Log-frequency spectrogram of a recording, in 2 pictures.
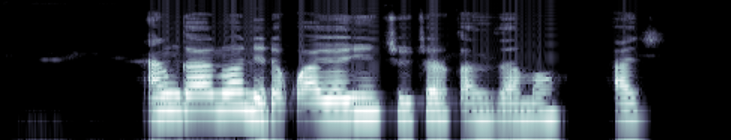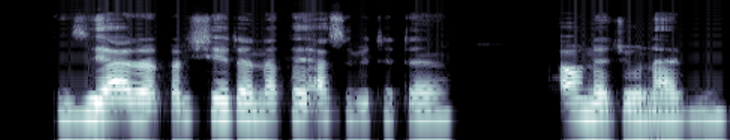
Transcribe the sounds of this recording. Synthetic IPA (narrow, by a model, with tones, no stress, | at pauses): ʔa˦ŋɡaː˦noː˦neː˨da˨kʷʼaː˦joː˦jɪ˦nt͡ʃuː˨tɐ˦rkʼɐ˨nzɐ˨mɐ˦ŋ | ʔa˨ | zɪ˨jaː˦ɽa˨rkʼɐ˨ɽʃeː˦da˨na˦ka˦jʔa̰˦sɪ˨bɪ˦tɪ˨tɪ˦ŋ | ʔa˦wna˨d͡ʒuː˨naː˦ɾi˦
